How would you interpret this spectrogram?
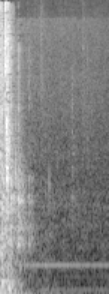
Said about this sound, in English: He drips into her living room area, and she shuts and locks the door behind him.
